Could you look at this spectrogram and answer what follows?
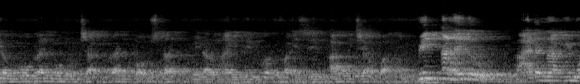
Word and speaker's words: minal aidin wal faizin: Tapi bacanya yang benar, karena ada pula sebagian bapak ibu saya dengar bacanya minal faizin wal faizin. Apa itu? Yang betul lah bacanya, karena itu doa minal a'idin wal faizin.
